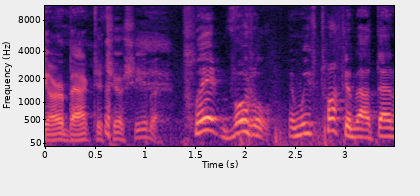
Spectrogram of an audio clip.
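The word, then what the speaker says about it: Vogtle: overruns at George's plant votal or Vogal if you want to pronounce it the way it looks like it should be pronounced well I looked it up it's votal it's votal nuclear power plant are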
